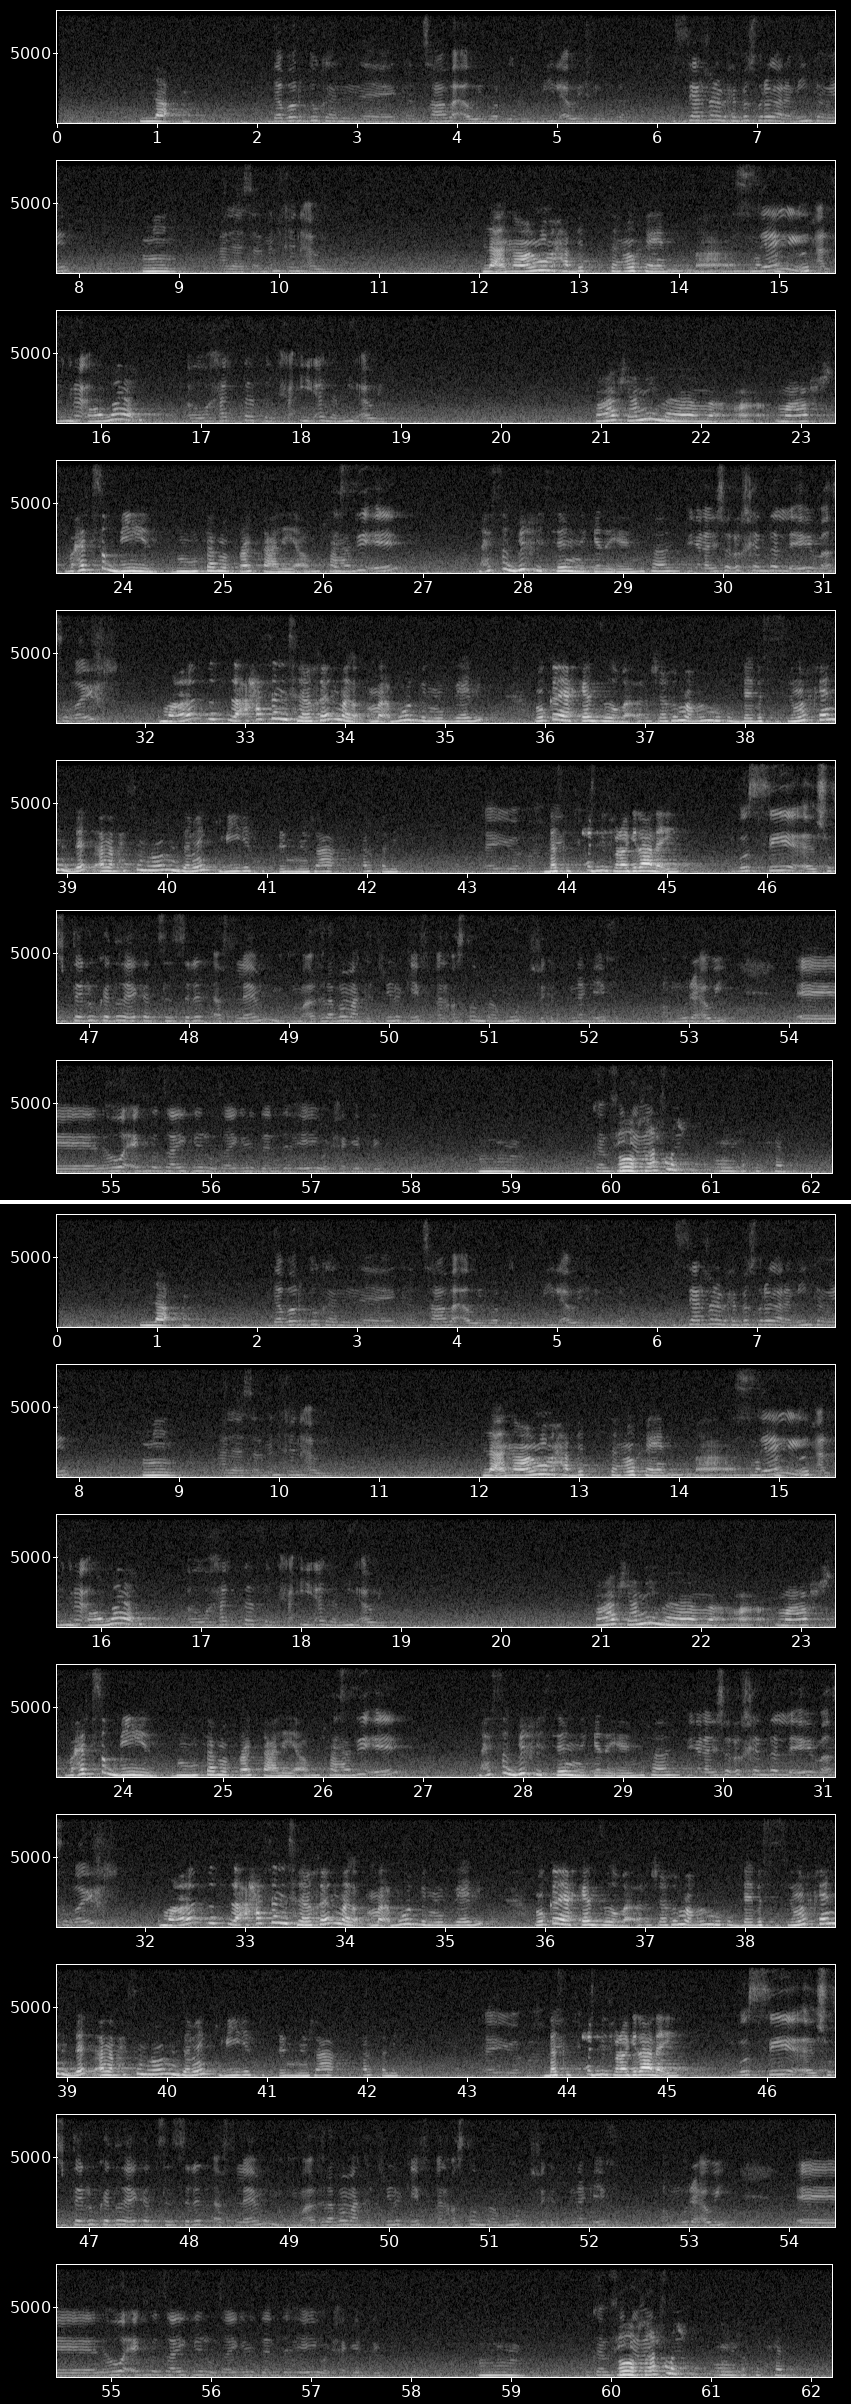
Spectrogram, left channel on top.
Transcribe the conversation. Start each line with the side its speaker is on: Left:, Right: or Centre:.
Right: لا
Left: ده برضو كان كان صعب قوي برضو كان تقيل قوي الفيلم ده بس انتي عارفه انا بحب اتفرج على مين كمان
Right: مين
Left: على سلمان خان قوي
Right: لا انا عمري ما حبيت سلمان خان ما
Left: ازاي
Right: ما اتفرجتلوش
Left: على فكره
Right: والله
Left: هو حتى في الحقيقه جميل قوي
Right: ما اعرفش عمري ما ما ما ما اعرفش بحسه كبير من ساعه ما اتفرجت عليه او
Left: بتحسيه
Right: مش عارف
Left: ايه
Right: بحسه كبير في السن كده يعني مش عارف
Left: يعني شاروخان ده اللي ايه بقى صغير
Right: ما اعرفش بس حاسه ان شاروخان م- مقبول بالنسبه لي ممكن حكاية ذوق بقى شاروخان مقبول بالنسبه لي بس سلمان خان بالذات انا بحس ان هو من زمان كبير في السن مش عارفه ليه
Left: <laughs> ايوه فهماكي
Right: بس بتحبي
Left: بس
Right: تتفرجي له على ايه؟
Left: بصي آه، شفت له كده هي كانت سلسله افلام م- اغلبها مع كاترينا كيف انا اصلا بموت في كاترينا كيف اموره قوي آه، اللي هو اكزا تايجر وتايجر زندا هي والحاجات دي
Right: مم.
Left: وكان في
Right: هو
Left: كمان
Right: بصراحة
Left: فيلم
Right: مش فاكرة يعني أصلا حاجة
